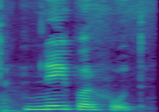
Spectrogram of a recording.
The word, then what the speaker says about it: neighborhood: Neighborhood. أوكي، the G and H are silent letters.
